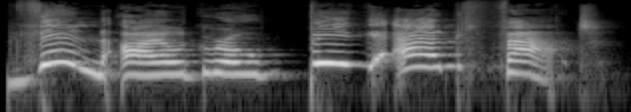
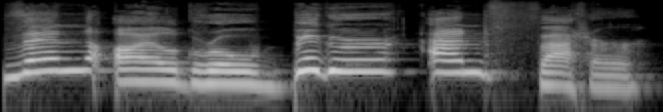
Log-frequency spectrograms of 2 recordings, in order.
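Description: First: High, loud little goat, slowly savoring it; tiny goat voice, high and drawn out; slow, high-pitched small creature. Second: Lightly voiced middle goat; a hint of goat character; middle-sized goat. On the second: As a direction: say it as a medium-sized goat, only slightly raised. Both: A narrator's reading. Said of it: "he said".

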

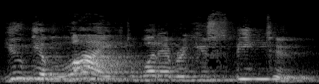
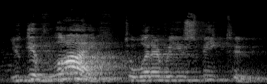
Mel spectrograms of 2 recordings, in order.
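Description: First: "life" leaned on, slow and deliberate; slow emphatic statement. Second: Said in the usual way. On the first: Shown as a demonstration. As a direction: spell out each word, x0.7 slow. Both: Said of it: "let me give you a statement".

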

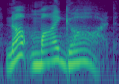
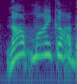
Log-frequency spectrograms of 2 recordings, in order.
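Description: First: Not drawn out slowly; slow, weighty Not my God; stress on not. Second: My lifted higher, softer; higher, lean on my; stress on my. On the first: Preacher correcting the thought, slow emphatic Not. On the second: Preacher repeating it to stress my. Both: Shown as a demonstration.

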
